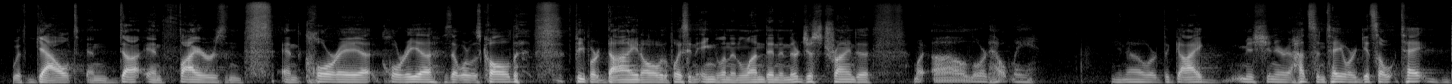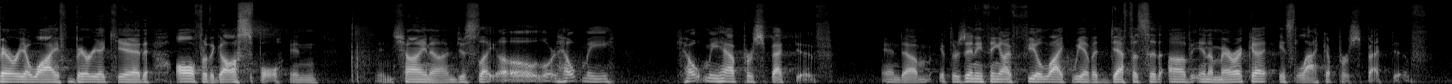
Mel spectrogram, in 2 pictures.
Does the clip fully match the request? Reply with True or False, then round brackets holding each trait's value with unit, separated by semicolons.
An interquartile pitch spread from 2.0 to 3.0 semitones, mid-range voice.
False (2.6 semitones; 115 Hz)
